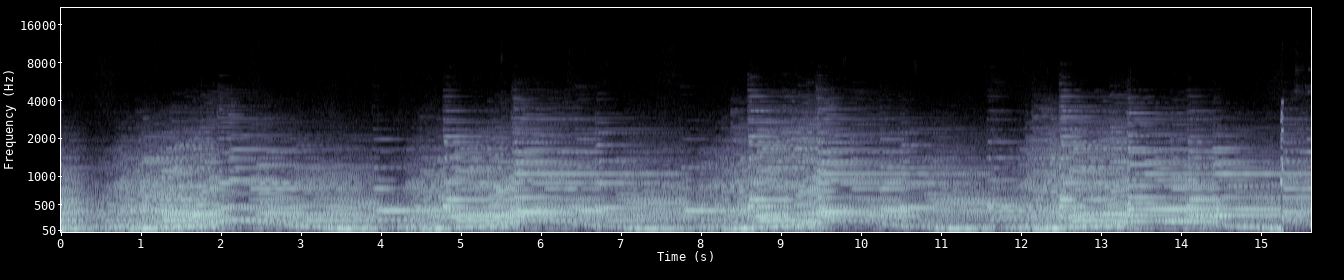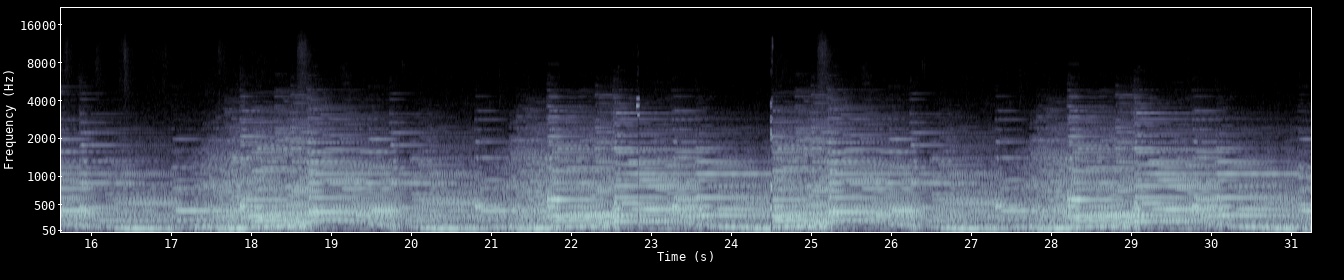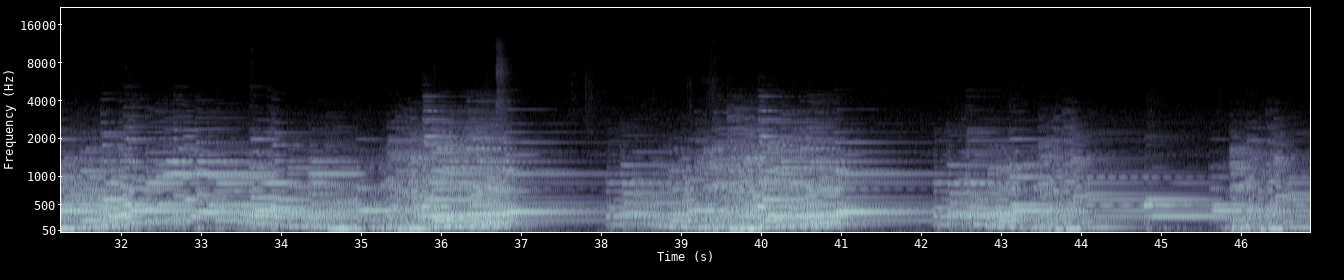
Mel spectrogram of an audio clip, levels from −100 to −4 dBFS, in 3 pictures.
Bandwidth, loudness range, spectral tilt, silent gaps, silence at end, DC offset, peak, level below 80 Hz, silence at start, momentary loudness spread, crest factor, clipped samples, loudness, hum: 4.7 kHz; 4 LU; -10.5 dB/octave; none; 0 s; under 0.1%; -14 dBFS; -42 dBFS; 0 s; 8 LU; 16 dB; under 0.1%; -31 LUFS; none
